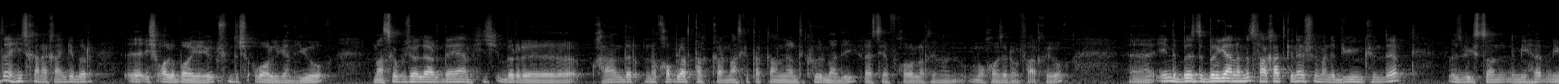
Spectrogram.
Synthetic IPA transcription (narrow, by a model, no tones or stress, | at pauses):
d̪aɦet͡ʃqʰɑnaqʰɑŋɡʲɪbɪɾ | ɪʃɒ̰lˠɪp̚bɒɾɪɡʲat̪ʰʊʃʊnt̪ɪɾɪʃɒbɒɾɪlɡʲanɪjoq | maskvakʰɵt͡ʃʰɒjlaɾɪd̪ajamhet͡ʃʲbɪɾ | qʰɑɾand̪ɪɾnɨqʰɒblaɾt̪ʰɑqːɑnmaskvat̪ʰɑqːɑnlaɾd̪akʲʰɵɾmad̪ɪɾasːijafʊ̥qʰɑɾɒlaɾt̪ʰɪmɪnmʊhɒd͡ʒɪɾɪmfa̰ɾqʰɨjoq | end̪ɪbɪzɪbɪlɡʲanɪmɪz̥fɑqʰɑt̪ɡʲɪnaʃʊmanabʊɡʲʊŋkʰʊnd̪a | ɵzbekʲʰɪst̪ɒnmehnat̪me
